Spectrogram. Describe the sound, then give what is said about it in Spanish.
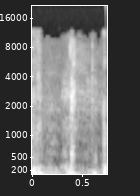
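A big cat roars, leopard-like, in a few deep, rasping pulses, fairly loud, with no voices over it. “¿Es un leopardo? Eso no es un gato.”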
